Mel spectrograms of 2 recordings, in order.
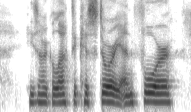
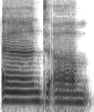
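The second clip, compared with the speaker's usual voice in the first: guided meditation. Acted. Healer guiding listeners through a meditation, calm and steady. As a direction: lead the group gently through the energy work. Leads a curse-clearing meditation.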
